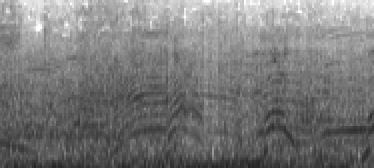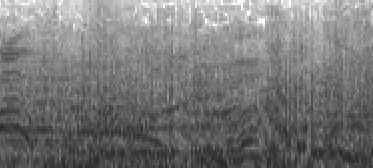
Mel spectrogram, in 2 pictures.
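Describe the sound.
Lions roar in an animated film scene: several drawn-out calls rise and fall in pitch, layered over continuous crowd-like noise and voices.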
